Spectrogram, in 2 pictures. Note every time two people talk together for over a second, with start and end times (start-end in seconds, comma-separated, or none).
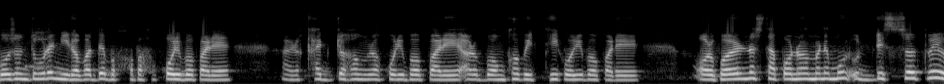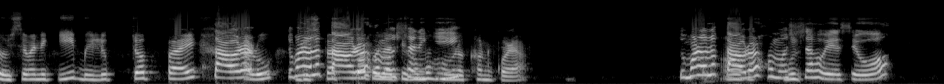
12.5-13.9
